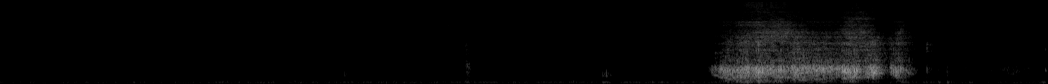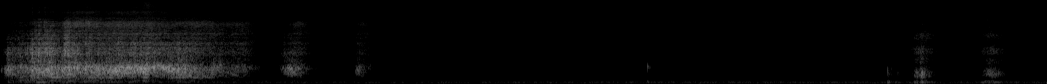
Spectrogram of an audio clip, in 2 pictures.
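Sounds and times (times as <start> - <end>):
person blowing nose: 7.1 - 9.3, 10.5 - 14.3, 19.4 - 20.6
short breaths through nose: 9.8 - 14.3.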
